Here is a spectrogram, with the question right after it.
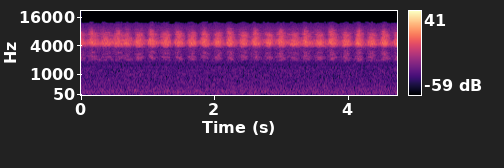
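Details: Cicadas singing in summer heat beside the Sardinia sea on a desolate beach: a dense, shrill buzzing pulsing about two or three times a second, steady throughout, over a soft low wash of surf.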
